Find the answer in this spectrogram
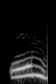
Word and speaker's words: ओम: हां ओम का उच्चारण ओम जो है ओम शब्द जो है वो अ उ और म तीन शब्दों से बना है यानी कि आप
